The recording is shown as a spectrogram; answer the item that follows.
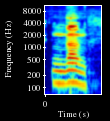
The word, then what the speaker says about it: Gong: Gong. No se pronuncia nunca la G final. Gong. – Gong, nunca, es Gong.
